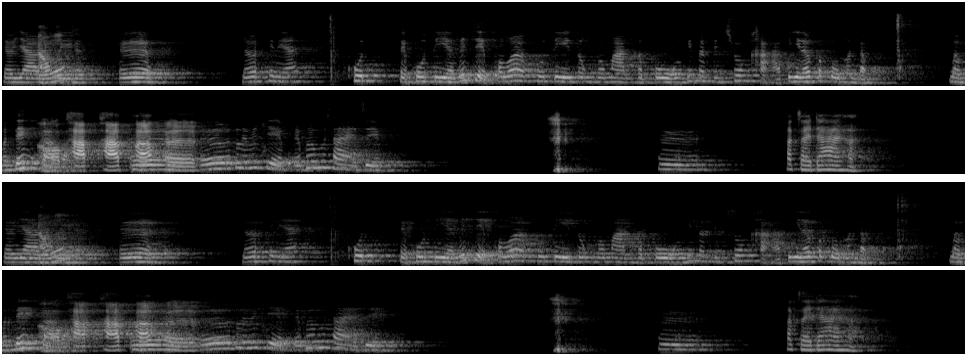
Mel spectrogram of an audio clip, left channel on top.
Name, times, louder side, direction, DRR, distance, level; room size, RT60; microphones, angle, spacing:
voice 1, 0.0-0.8 1.2-1.5 2.4-3.0 3.5-3.7 4.0-8.7 9.5-10.3 10.9-13.5 16.2-16.6, left 2 dB, 80° left, 6 dB, 3.9 m, -31 dB
voice 2, 10.0-11.6 15.1-15.2 17.6-18.2, left 5 dB, 50° left, 7 dB, 1.6 m, -27 dB
22.5 x 20.5 x 9.1 m, 1.1 s
head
